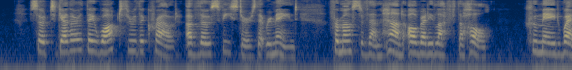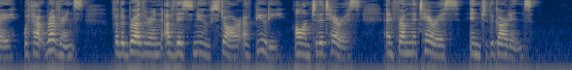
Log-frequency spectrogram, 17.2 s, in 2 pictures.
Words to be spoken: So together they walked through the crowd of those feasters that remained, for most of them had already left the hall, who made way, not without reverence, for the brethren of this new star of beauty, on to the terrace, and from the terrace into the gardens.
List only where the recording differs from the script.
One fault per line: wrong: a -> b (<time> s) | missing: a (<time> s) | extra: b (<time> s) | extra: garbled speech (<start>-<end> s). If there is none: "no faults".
missing: not (8.9 s)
